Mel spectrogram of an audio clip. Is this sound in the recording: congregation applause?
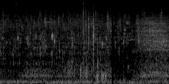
no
